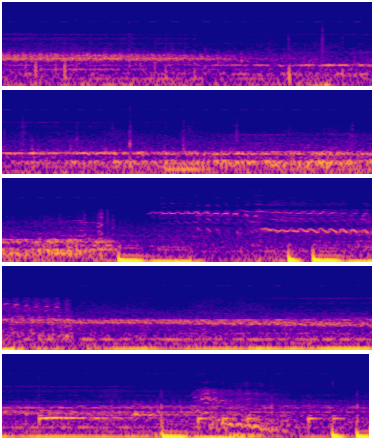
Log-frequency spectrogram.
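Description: Documentary music of sustained low notes; about halfway in, a Przewalski's horse gives a long, wavering whinny lasting about three seconds, over a heavy low rumble. A shorter falling call comes near the end.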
